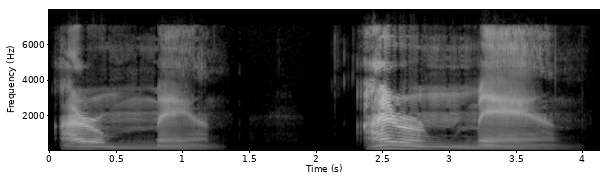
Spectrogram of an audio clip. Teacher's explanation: Iron Man, muchas personas no dicen Iron Man. El Iron, la N con la M, luego se vuelve uno solo. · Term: liaison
